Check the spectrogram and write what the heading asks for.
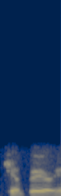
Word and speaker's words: Quimper: And the team was called Quimper, pronounced Kemper.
